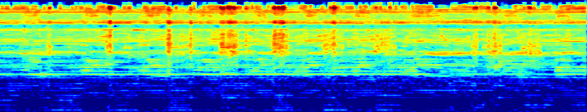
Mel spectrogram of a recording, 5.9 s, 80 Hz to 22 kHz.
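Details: Dr. Pen electric microneedling pen used at home on facial skin, forehead, at the lowest 0.25 needle depth and slowest speed: steady high electric buzz with light rhythmic contact noise as it moves over skin.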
